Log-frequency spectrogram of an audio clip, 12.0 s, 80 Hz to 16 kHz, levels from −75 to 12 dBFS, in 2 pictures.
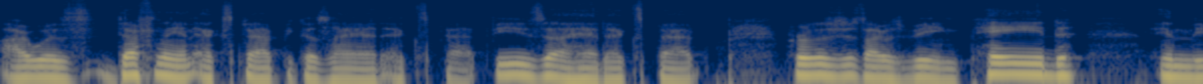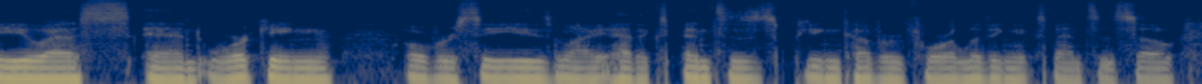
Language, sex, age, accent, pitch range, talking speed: English, male, 40-59, American, 110-125 Hz, 170 wpm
